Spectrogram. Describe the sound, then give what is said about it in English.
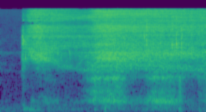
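Hot water runs from a tap into a bath, starting abruptly after a brief quiet moment and continuing as a steady, loud, rushing hiss with slight swells in level. “So that means I can now have the hot water running to top up the bath”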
